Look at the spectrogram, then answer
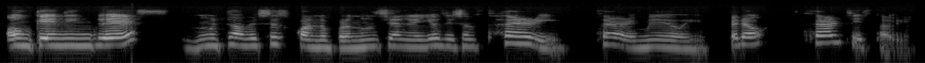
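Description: A woman's voice: on the high side, fairly even intonation, normal speed, mellow, no room sound, muffled recording. A woman teaching English to a class online, speaking mostly Spanish and coaxing her students to repeat words after her. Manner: coaxing, drills pronunciation by repeating.

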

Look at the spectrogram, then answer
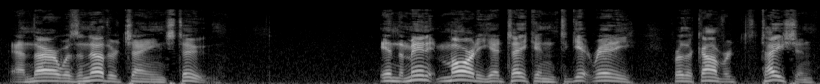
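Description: A man reading a novel aloud as a fan audiobook narrator, in a slow, deliberate way. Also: a little high, bright, forceful tone, dry recording.

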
